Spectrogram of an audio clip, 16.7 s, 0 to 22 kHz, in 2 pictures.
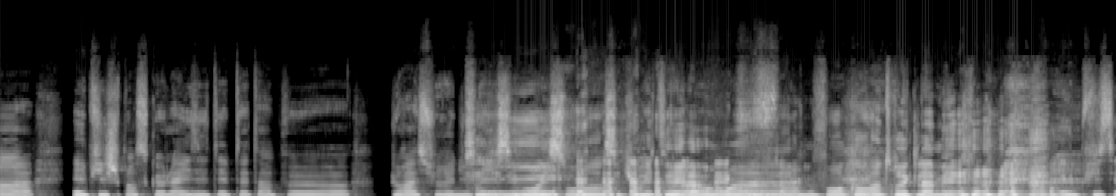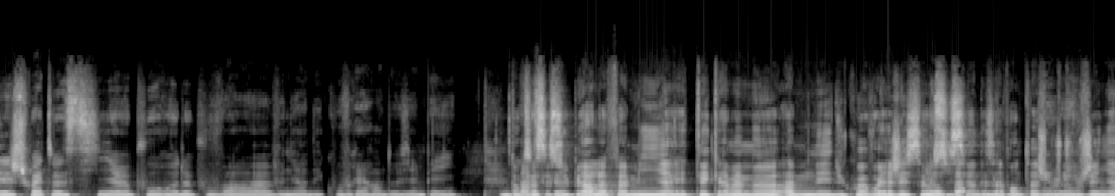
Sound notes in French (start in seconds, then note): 3.8 rires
